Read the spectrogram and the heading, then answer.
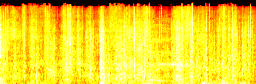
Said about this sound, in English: Always with the crinkle. I don't. Oh, wait, what's this? Wait. We got an extra piece of paper.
